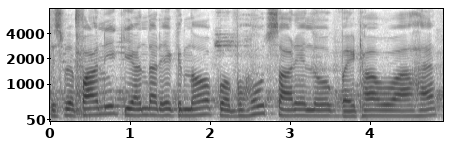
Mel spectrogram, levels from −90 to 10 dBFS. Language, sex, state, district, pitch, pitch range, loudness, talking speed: Hindi, male, Uttar Pradesh, Lalitpur, 160 Hz, 150-170 Hz, -18 LUFS, 145 wpm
